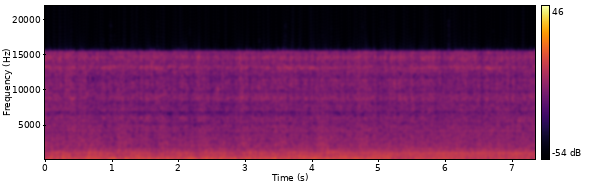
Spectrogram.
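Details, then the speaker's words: Craftsman 5hp tiller after quick carburetor clean: small single-cylinder runs unevenly, surging and stumbling on more than quarter choke instead of holding speed; carburetor still partly clogged. "Alright, so just running it there, you can hear it's still stumbling a little bit more on more than a quarter choke, so there is still a partial clog in it."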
